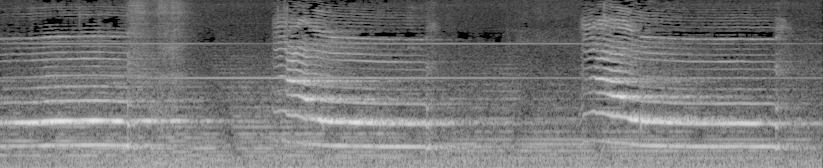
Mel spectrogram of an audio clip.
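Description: A cat meows mournfully at night, giving three long, drawn-out cries with rich harmonics and a slight downward slide. Each cry stands alone, separated by brief pauses.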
